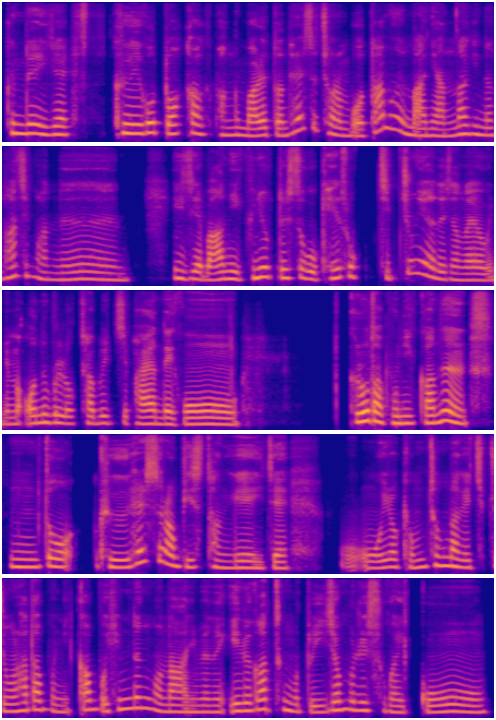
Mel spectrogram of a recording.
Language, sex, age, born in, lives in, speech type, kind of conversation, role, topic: Korean, female, 20-24, South Korea, Japan, conversation, unstructured, none, 일과 삶의 균형을 어떻게 맞추고 계신가요?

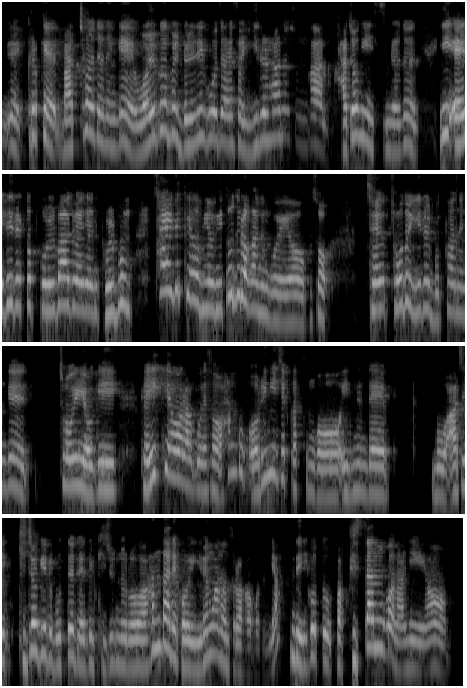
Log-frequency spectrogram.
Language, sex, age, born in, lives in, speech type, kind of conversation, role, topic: Korean, female, 30-34, South Korea, United States, conversation, unstructured, none, 월급을 받아도 늘 빠듯하다고 느끼는 이유는 뭐라고 생각하세요?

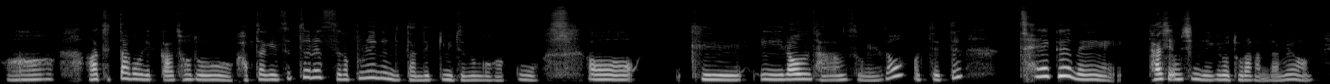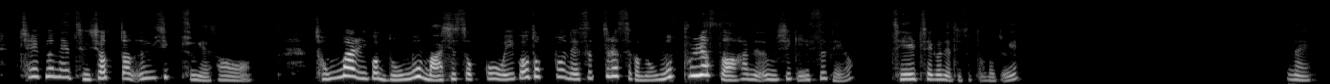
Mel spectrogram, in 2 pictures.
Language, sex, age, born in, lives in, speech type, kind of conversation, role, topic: Korean, female, 40-44, South Korea, South Korea, conversation, podcast, host, 스트레스를 받을 때 가장 먼저 떠오르는 위안 음식은 무엇인가요?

